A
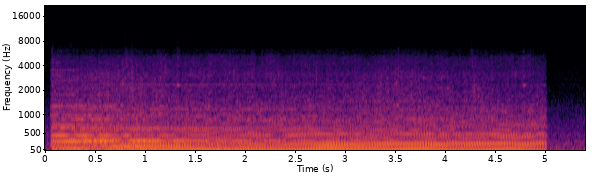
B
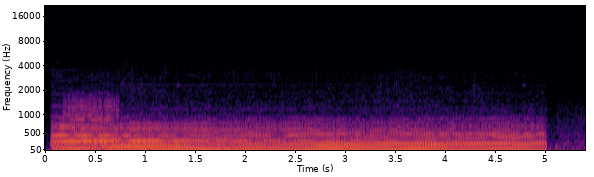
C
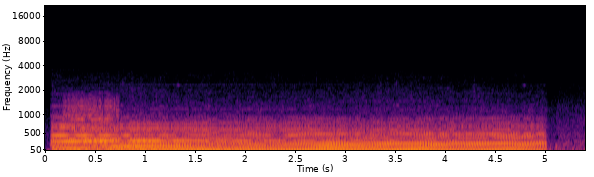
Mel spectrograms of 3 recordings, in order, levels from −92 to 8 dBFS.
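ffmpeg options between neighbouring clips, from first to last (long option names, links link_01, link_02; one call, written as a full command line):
ffmpeg -i in.wav -af "afwtdn=0.0251,areverse,acompressor=mode=upward:threshold=-42dB:ratio=2.5,areverse,volume=-4.5dB" out.wav
ffmpeg -i in.wav -af "lowpass=1500,volume=9dB" out.wav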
